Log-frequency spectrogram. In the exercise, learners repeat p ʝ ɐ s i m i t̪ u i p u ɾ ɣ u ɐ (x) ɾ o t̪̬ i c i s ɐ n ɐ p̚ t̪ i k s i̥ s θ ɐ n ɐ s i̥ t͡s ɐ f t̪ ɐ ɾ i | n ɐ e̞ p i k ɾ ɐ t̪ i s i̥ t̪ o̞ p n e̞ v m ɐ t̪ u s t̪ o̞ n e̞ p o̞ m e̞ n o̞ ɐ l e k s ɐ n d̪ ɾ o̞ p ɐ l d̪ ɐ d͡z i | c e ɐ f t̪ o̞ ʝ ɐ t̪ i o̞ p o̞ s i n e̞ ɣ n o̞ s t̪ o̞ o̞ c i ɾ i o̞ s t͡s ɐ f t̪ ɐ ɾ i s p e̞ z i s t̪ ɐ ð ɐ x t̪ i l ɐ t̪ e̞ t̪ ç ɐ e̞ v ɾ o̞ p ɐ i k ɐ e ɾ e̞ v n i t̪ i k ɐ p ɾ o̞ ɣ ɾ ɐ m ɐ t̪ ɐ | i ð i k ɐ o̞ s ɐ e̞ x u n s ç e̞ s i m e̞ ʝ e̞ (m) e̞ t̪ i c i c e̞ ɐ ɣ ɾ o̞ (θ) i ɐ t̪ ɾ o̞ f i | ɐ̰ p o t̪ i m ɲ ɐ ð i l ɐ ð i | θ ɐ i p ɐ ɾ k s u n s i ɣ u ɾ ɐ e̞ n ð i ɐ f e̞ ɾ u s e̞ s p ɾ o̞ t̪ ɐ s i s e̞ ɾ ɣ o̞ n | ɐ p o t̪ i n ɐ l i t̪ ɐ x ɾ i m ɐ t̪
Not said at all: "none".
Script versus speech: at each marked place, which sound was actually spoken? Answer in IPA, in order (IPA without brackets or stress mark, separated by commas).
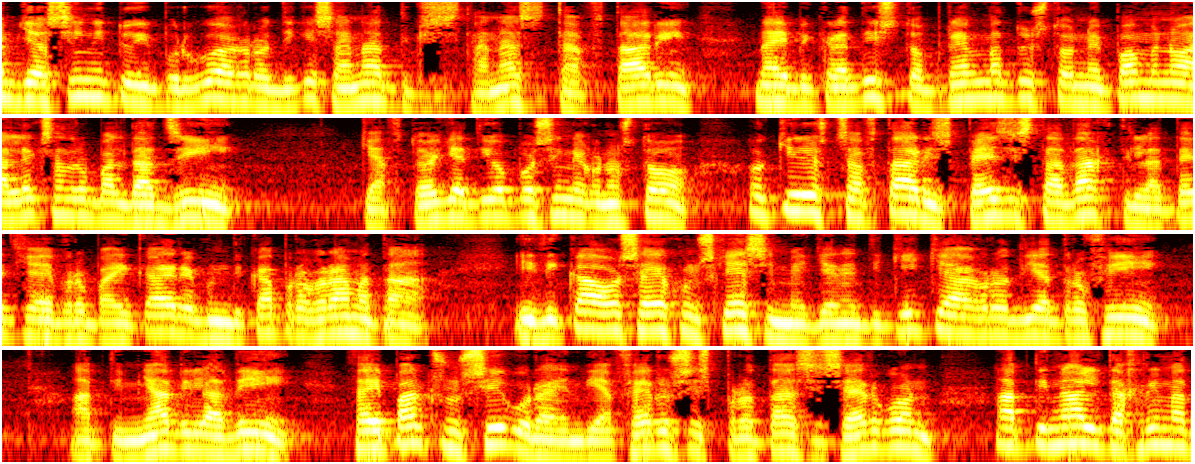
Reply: ɣ, n, ð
